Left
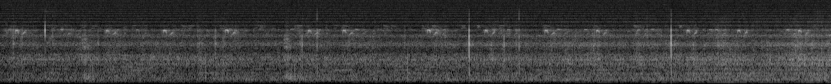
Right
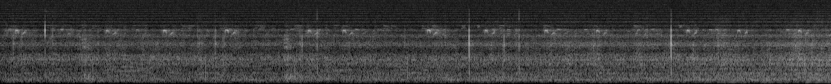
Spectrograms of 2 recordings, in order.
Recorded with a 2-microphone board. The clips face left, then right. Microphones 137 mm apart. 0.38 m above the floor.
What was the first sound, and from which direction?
Only background noise.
